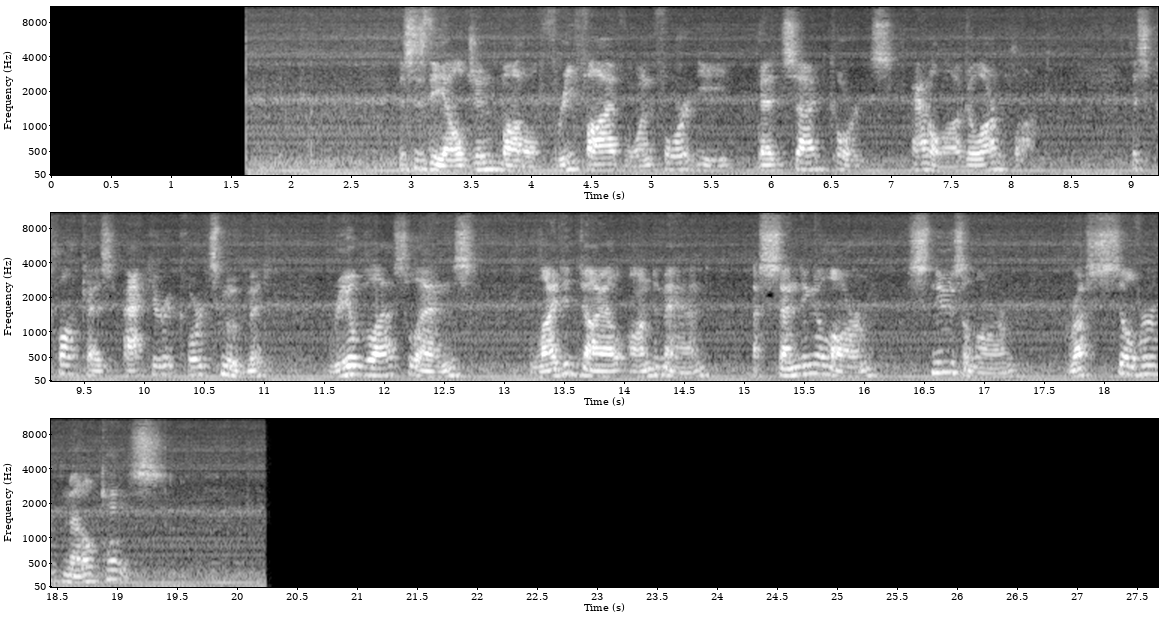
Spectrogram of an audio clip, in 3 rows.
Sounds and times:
Speech: 2.9s - 8.3s, 9.0s - 19.5s.

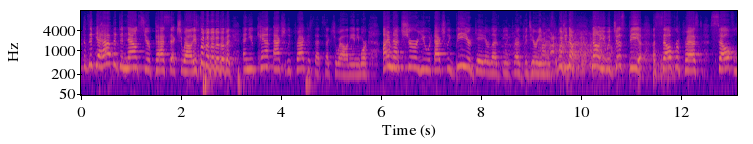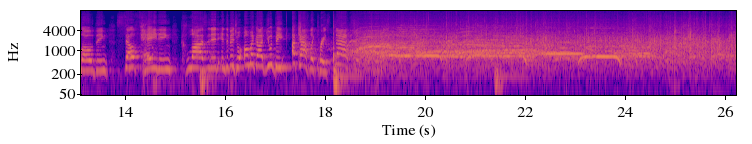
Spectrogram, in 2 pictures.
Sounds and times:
Speech: 0.0s - 18.5s
Applause: 18.7s - 26.2s.

